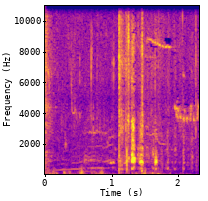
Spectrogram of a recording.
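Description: Chickens clucking, with knife chops on a wooden cutting board.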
